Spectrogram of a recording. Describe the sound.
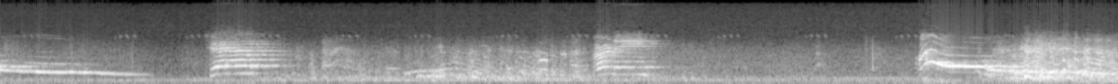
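Dog howling, with a few drawn-out pitched cries spread through the scene, the last one loud and sliding downward, mixed with voices and other noise.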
